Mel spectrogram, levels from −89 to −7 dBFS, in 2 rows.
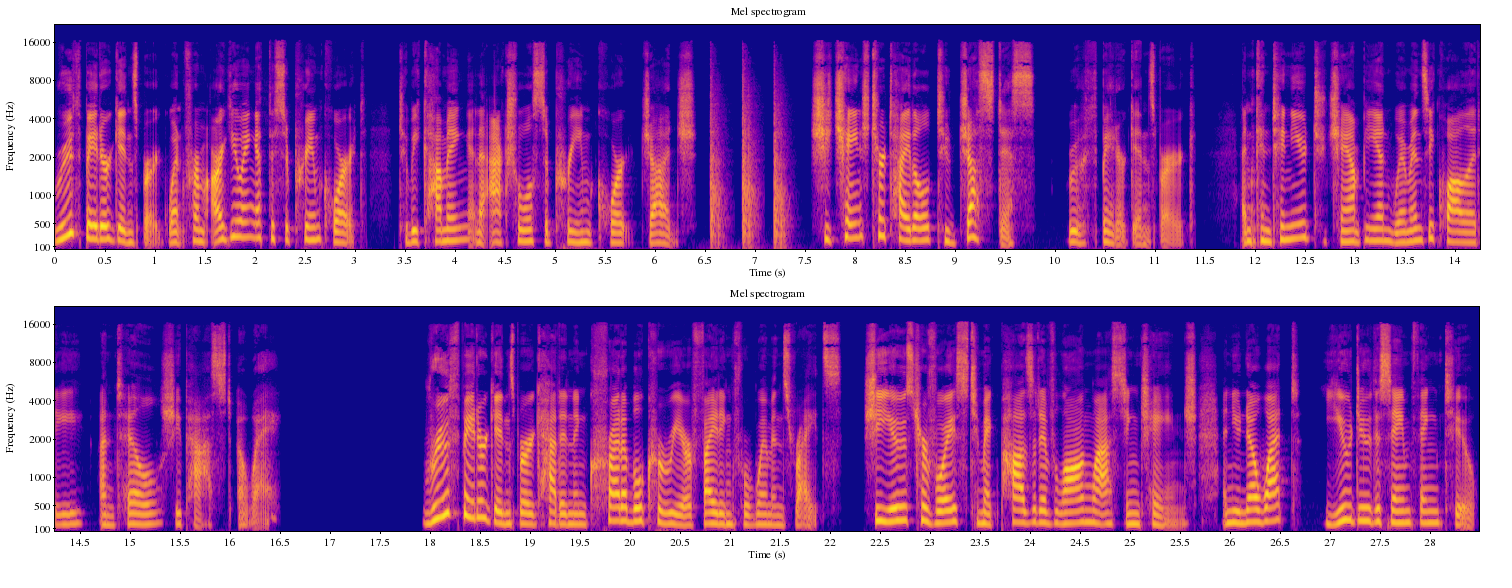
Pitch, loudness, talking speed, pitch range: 200 Hz, -20 LUFS, 140 wpm, 180-225 Hz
